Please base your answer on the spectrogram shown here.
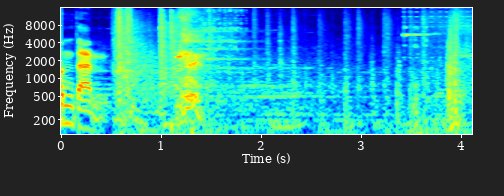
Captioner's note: gun shot; enemy death grunt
